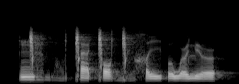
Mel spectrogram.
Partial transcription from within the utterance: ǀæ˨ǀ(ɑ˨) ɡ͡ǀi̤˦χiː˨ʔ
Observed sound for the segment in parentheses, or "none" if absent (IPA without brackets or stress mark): ɔ˨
